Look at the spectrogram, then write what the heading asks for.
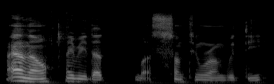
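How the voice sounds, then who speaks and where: A game developer thinking aloud while programming, speaking casually and haltingly, as if muttering to themself. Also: mid-range voice, bright, forceful tone. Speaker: game developer streaming their coding. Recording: keyboard clicks and faint background noise. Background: typing and mouse clicks.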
